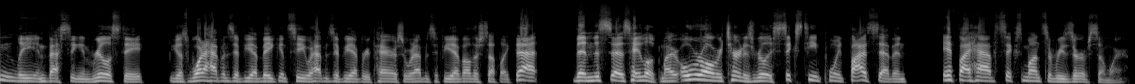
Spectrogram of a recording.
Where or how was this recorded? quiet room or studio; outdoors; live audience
live audience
